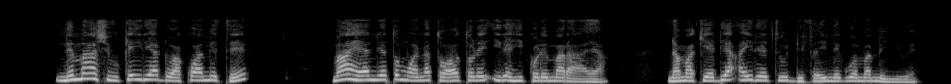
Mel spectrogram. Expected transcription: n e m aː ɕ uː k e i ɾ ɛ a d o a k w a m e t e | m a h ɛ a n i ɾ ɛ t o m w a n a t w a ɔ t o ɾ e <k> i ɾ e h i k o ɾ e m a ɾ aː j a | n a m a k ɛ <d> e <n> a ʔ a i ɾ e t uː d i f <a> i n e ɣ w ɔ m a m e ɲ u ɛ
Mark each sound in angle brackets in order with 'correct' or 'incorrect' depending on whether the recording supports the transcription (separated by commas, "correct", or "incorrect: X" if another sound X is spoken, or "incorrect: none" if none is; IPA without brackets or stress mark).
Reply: incorrect: ʔ, correct, incorrect: none, incorrect: ɛ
